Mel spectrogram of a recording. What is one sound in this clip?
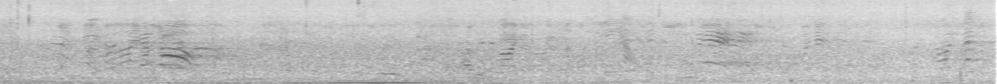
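Young players shout and call out to each other across an open outdoor field.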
